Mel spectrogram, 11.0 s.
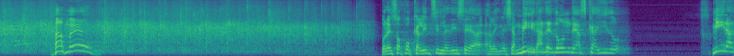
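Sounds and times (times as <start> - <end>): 
audience applauding: 0.0 - 5.7
speech: 0.8 - 1.6, 5.7 - 9.4, 10.7 - 11.0.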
